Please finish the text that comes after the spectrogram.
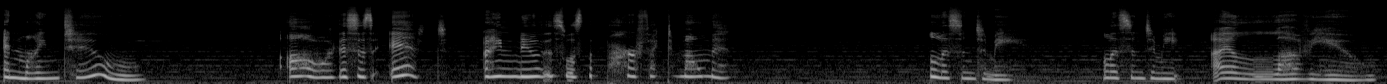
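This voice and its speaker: A woman voicing an obsessive, lovesick young necromancer stalker in an intimate ASMR roleplay, with a breathy, adoring, possessive murmur that often slips into whispers. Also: sits high, animated, darkish tone, soft background music, full character voice. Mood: delighted, then intense, pleading. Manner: adoring, possessive, halting dramatic delivery.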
